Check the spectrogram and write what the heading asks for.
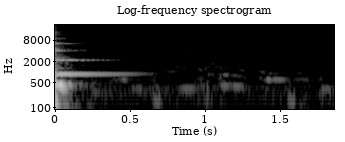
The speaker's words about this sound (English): Should we cheers to our 100th episode?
